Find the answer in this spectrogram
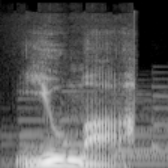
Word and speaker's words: UMA: But they pronounce this yuma.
